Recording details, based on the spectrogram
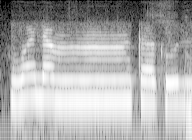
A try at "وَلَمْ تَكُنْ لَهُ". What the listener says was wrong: ولم پہ میم پہ غنہ نہیں ہوگا، ولم تکن لہو،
